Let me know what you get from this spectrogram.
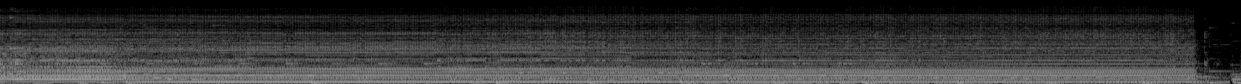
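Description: Capsule espresso machine's pump running with a steady hum as it brews espresso into a cup; it cuts off near the end.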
